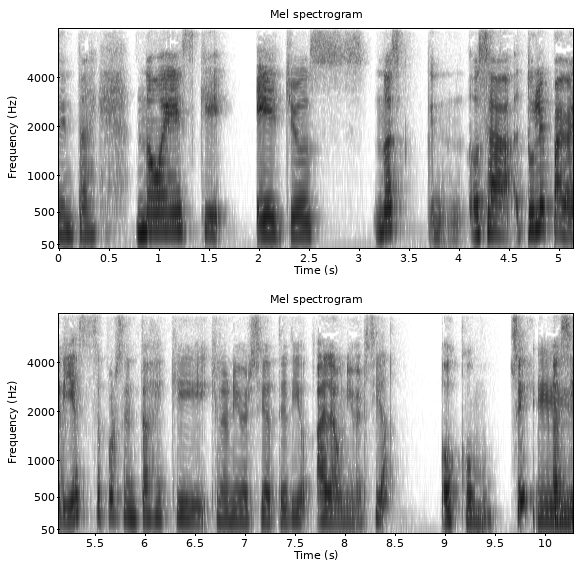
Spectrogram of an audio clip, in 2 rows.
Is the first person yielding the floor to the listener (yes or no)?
yes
